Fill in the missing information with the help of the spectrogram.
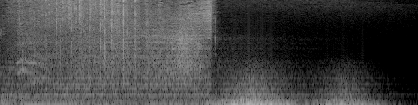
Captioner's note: bird calls; clock chimes; wings flutter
